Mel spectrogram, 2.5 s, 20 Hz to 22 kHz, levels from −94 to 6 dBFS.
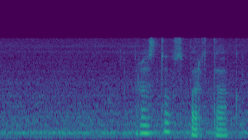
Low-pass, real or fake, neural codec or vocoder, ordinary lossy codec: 7.2 kHz; real; none; none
